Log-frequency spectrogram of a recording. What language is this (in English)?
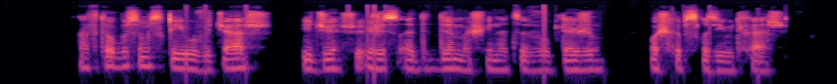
Kabardian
